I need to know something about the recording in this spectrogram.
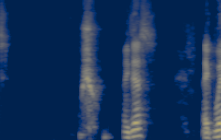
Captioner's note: whooshes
